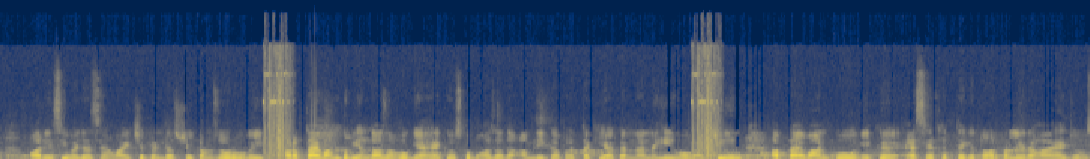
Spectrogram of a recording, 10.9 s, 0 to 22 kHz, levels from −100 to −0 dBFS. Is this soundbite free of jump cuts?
no; 2 cuts; at 2.8 s, 7.1 s

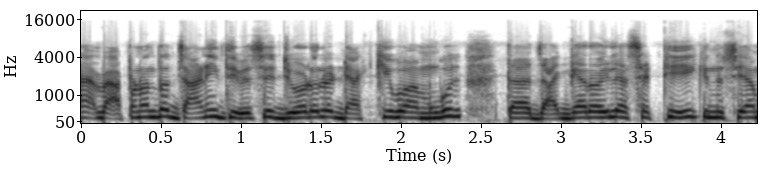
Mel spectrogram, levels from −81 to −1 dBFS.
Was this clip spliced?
no; 0 cuts

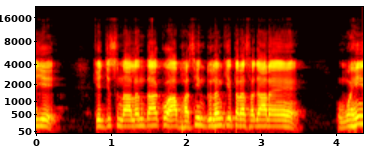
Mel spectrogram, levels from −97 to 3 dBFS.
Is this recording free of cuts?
yes; 0 cuts

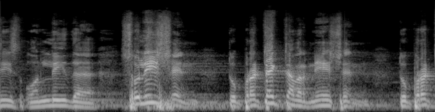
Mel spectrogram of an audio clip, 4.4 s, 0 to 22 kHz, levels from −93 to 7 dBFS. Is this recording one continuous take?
yes; 0 cuts

